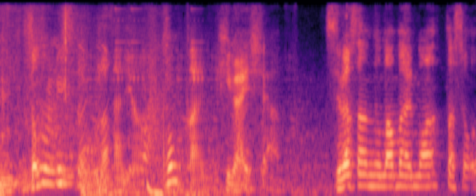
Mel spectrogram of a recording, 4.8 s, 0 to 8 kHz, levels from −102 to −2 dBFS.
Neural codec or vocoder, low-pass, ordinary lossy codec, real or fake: codec, 24 kHz, 0.9 kbps, WavTokenizer, medium music audio release; 7.2 kHz; none; fake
